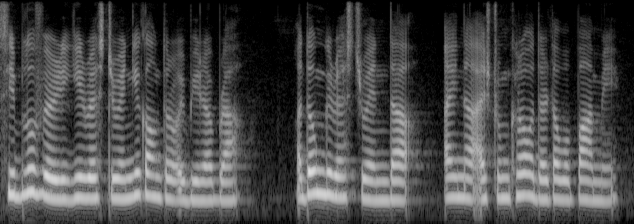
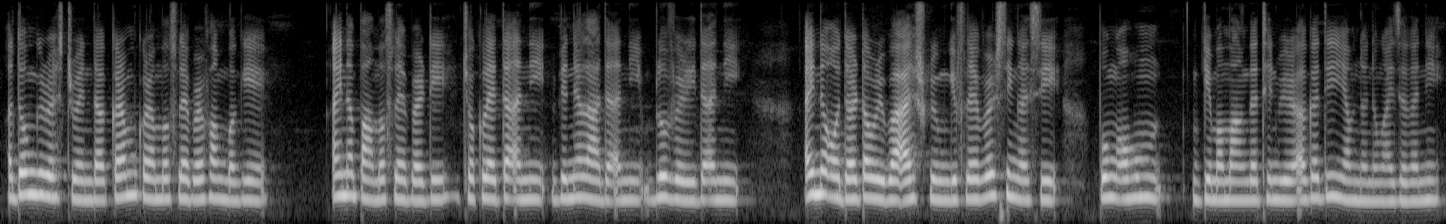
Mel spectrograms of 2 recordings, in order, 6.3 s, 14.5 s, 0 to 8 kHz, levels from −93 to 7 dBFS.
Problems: none marked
